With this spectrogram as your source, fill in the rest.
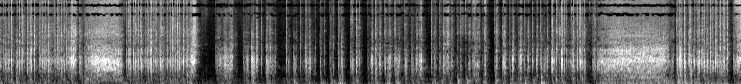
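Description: Long nails tap and scratch along the printed outlines of a large canvas print stretched over a hollow-backed wooden frame. Dry, bright scratching strokes sweep across the surface, with sustained scraping at the start and end and a fast, irregular run of short taps and scratches in between.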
